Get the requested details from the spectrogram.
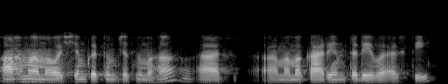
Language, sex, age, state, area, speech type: Sanskrit, male, 30-45, Uttar Pradesh, urban, conversation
